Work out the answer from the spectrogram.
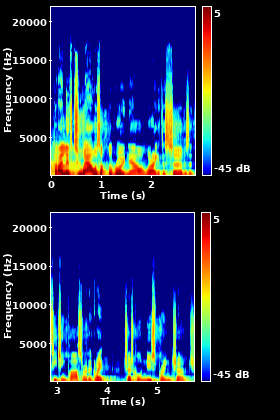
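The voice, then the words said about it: Australian accent. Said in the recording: “Born and raised in Melbourne, Australia, okay? That's the reason my voice is this way.”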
